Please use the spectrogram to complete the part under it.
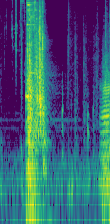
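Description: A door opens with a heavy thunk in a Roblox horror game, one loud burst that then fades, with faint game sounds continuing afterward.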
